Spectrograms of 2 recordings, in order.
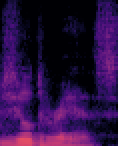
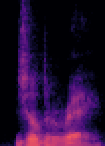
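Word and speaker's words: Gilles de Rais: called the tile of Gilda Reyes and Gilda Ray jilda Ray pardon you don't pronounce yes was a Infamous murderer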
